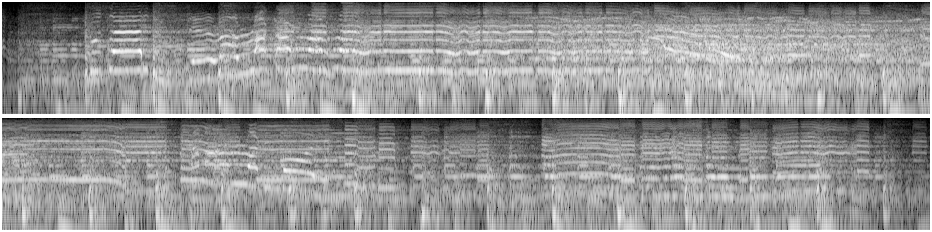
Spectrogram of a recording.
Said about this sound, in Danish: Og så kørte speakeren øh, los derude og øh, lidt ind i musikken, så kunne jeg vise springet fra et almindeligt musikbånd til den der øh, stemning fra en koncert. Og det kommer faktisk her.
